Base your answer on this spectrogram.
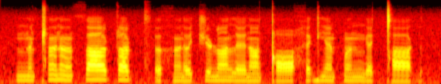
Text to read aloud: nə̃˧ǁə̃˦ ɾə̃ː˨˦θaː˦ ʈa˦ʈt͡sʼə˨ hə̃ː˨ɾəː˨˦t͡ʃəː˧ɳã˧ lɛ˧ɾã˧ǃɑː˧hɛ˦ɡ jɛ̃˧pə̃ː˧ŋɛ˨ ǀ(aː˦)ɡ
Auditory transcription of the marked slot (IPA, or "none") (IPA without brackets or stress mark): aː˨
